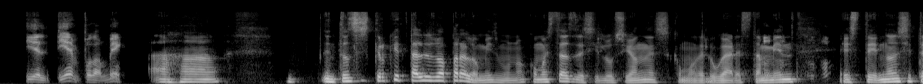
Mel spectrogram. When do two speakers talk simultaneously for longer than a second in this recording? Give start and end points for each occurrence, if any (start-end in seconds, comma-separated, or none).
none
